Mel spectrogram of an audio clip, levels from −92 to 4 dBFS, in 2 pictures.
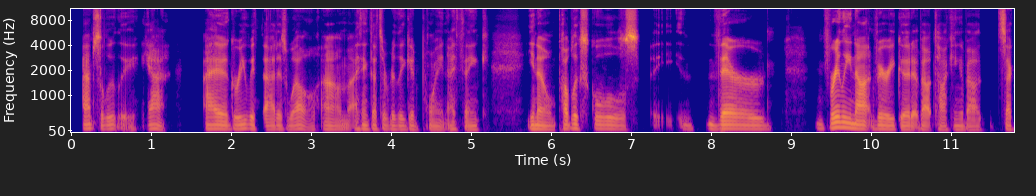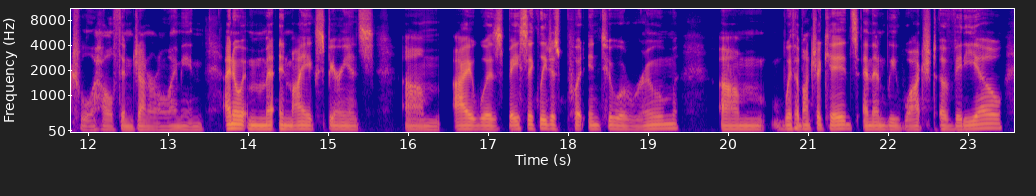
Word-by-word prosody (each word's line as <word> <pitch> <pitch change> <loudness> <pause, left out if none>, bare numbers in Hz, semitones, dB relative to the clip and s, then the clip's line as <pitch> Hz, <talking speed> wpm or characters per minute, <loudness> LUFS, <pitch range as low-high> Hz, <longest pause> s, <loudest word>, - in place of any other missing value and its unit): Absolutely. 105 -1 -1
Yeah. - - -2 0.5
I 105 0 +2
agree 100 +1 0
with 105 -4 -4
that 90 0 -2
as 95 - -3
well. 90 -3 -6
Um, 95 -2 -4
I - - -5
think 95 -1 -5
that's 95 -2 -3
a 95 - -7
really 90 -1 -7
good - - -7
point. 85 -4 -10
I 95 - -5
think, 90 -2 -8 0.5
you 100 - -2
know, 90 -3 0
public 110 0 0
schools, 100 -5 +9 0.2
e - - -16 0.3
e - - -16 0.3
they're 100 -1 +2 0.8
really 135 0 +6
not 105 -3 +3
very 95 -2 +1
good 90 0 -1
about - - -2
talking 90 - -7
about 80 -1 -6 0.2
sexual 80 -1 0
health 85 -1 -7
in 85 -1 -6
general, 80 -1 -6
I 85 +1 -9
mean, 80 -2 -12 0.3
I - - +7
know 110 0 +4
in 95 -3 -3
me 95 - +3
in 100 -2 -1
my 95 +1 0
experience, 90 -2 0 0.4
um, 85 -1 -6 0.2
I 95 +1 +4
was 95 0 +1
basically 110 +3 +2
just 105 -4 +4
put - - -5
into 100 0 -4
a 90 - -5
room, 100 +7 -7 0.6
um, 90 0 -3 0.3
with 100 0 -2
a - - -2
bunch 100 -1 -2
of 100 - -2
kids, 100 +1 +2
and 90 0 -1
then 90 0 -3
we 90 0 -7
watched 85 - -2
a 95 - -2
video 105 +7 -3
95 Hz, 170 wpm, -26 LUFS, 90-100 Hz, 0.8 s, schools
